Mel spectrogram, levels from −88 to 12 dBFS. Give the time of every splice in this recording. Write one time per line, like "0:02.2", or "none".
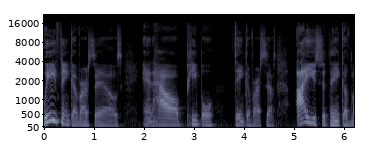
none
